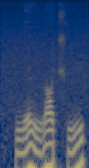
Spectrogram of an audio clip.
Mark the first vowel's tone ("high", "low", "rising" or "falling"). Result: rising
